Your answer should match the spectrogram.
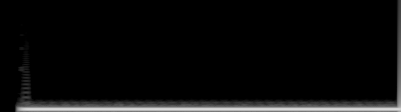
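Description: A single steady, very deep sine tone, a low bass drone held at one pitch, starting abruptly a moment in and holding loud and unchanging.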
